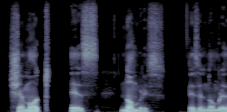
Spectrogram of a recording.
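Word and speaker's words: שמות: Entonces, por otro lado, el plural femenino se pronuncia ot al final, como por ejemplo la palabra shhemot. Shemot es nombres, es el nombre del libro de Éxodo que se llama nombres shhemot.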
